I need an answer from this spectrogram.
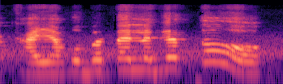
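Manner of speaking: usual speaking voice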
